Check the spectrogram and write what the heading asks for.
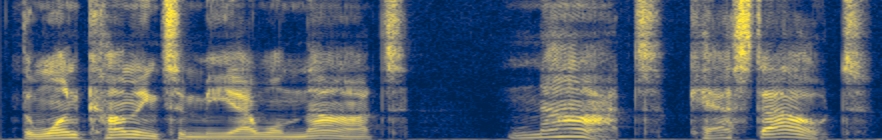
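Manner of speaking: the second "not, not cast out" very slow and weighty; double negative stressed. Shown as a demonstration. Preacher dwelling on the doubled "not", slow and emphatic. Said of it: "The two negatives are piled up".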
